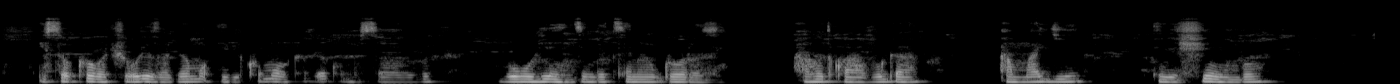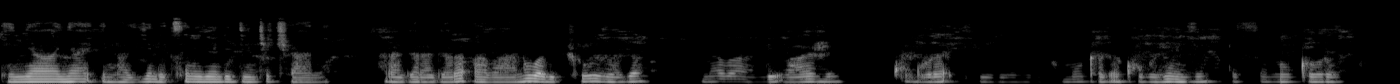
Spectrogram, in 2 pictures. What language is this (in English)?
Kinyarwanda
